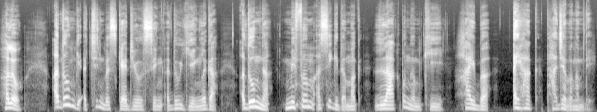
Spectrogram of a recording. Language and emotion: Manipuri, surprised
